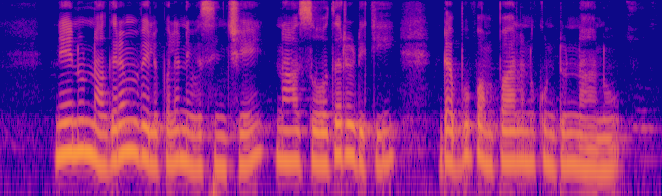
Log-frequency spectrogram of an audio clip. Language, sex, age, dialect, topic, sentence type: Telugu, female, 25-30, Utterandhra, banking, statement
